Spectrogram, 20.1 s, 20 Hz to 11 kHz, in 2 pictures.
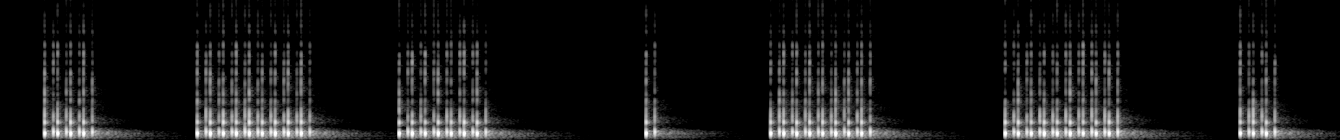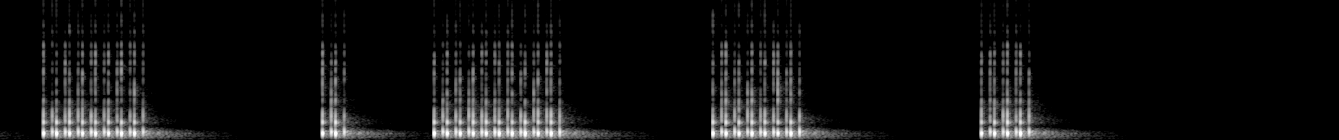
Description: Pulse dialling, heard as clicks on a phone line, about 10 pulses a second, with room echo. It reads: 4 9 7 1 8 9 3 8 2 0 7 4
